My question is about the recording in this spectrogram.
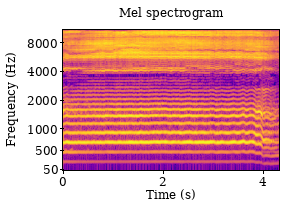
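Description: A male Quran reciter holding one long, steady note of melodic tilawah through a microphone and amplified sound system, the pitch barely moving, dipping into a new phrase near the end.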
